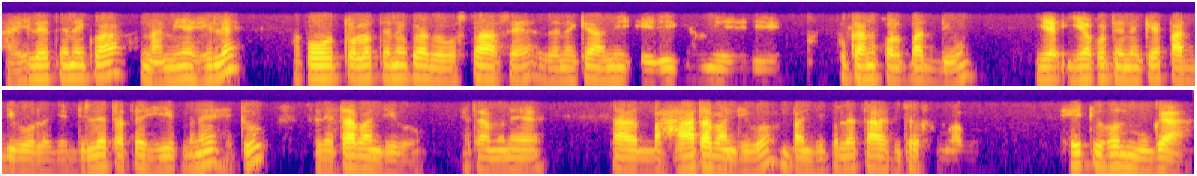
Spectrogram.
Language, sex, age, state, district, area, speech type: Assamese, female, 60+, Assam, Morigaon, urban, conversation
